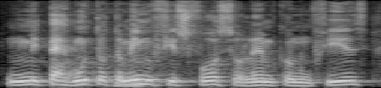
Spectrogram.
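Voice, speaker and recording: A man, a pastor telling his life story in a casual, slangy, animated way and acting out the dialogue. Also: medium pitch, racing. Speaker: pastor, podcast guest.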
